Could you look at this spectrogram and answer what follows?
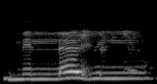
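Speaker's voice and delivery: निल्लज़ी slowly, nun merged into lam; joined nun. Shown as a demonstration. Teacher modelling निल्लज़ी with the joined nun. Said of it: "नून को मिला के पढ़ेंगे".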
